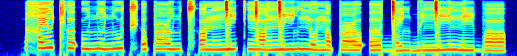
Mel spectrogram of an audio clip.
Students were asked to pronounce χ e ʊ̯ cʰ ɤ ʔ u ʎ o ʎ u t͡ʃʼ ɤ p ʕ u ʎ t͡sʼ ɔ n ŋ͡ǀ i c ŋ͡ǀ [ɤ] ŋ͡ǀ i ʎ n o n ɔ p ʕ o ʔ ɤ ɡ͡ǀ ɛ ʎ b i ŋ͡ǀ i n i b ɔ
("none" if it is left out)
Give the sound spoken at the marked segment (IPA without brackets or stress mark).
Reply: ɔ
